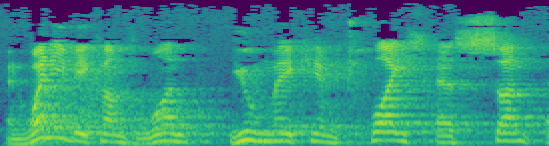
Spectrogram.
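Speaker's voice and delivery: preacher proclaiming judgment; declaiming scripture. Acted. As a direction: thunder the woes at the Pharisees. Quotes Jesus' woes in Matthew.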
